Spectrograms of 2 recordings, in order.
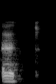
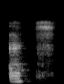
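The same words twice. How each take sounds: First: The t ends cleanly with no added sound. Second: The t ends with an extra trailing sound. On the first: The speaker calls it right. "That's how you say it" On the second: The speaker calls it wrong. "not et"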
